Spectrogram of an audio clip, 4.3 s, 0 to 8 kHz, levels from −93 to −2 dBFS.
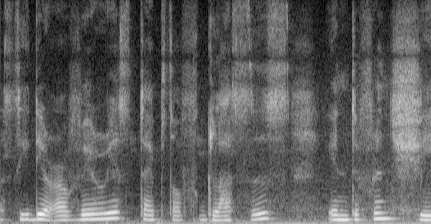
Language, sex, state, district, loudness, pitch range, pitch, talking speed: English, female, Nagaland, Kohima, -17 LUFS, 155-185 Hz, 165 Hz, 140 wpm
